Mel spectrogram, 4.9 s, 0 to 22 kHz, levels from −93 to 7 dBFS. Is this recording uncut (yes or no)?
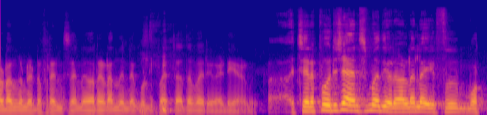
no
